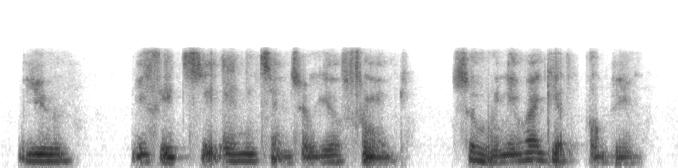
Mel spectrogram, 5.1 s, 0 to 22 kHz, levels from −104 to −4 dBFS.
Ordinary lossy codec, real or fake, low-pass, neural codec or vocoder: Opus, 16 kbps; fake; 7.2 kHz; codec, 24 kHz, 1.5 kbps, HILCodec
